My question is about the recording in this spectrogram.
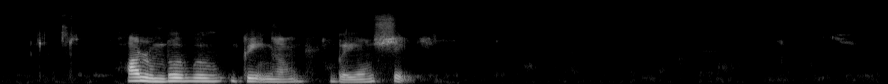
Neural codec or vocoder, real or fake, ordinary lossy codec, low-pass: codec, 24 kHz, 0.9 kbps, WavTokenizer, small release; fake; Opus, 24 kbps; 10.8 kHz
